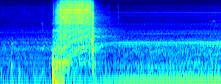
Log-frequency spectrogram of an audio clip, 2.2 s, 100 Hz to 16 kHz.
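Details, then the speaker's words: 1920s Century repulsion-start induction motor, brushes returned to their correct notch position: a short brushy rush under half a second, then a steady hum at speed; it starts much quicker than with the brushes misplaced. "think it started a lot quicker."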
